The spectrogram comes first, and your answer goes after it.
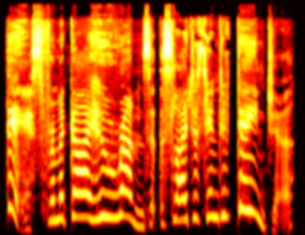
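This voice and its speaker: A woman voicing a feisty, sassy, sharp-tongued young sorceress out for revenge in a video game. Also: extremely high pitch, big pitch swings, moderate pace, no room sound, clean studio sound, exaggerated voice. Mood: sassy, scornful.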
